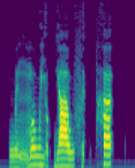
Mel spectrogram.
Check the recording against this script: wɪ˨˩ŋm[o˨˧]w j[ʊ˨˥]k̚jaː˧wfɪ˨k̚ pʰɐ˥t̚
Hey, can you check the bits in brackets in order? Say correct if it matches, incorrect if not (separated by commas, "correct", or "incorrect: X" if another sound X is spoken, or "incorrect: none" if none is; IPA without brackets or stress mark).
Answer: incorrect: o˥, incorrect: ʊ˨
